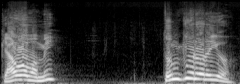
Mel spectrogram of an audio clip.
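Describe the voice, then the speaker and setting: An actor dubbing a nervous, excitable young man who is scared of his strict father. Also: sits high, a little fast, faint music behind. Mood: upset. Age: young adult. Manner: fearful, excitable. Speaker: college-age son. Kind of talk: Hindi film dub acting.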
